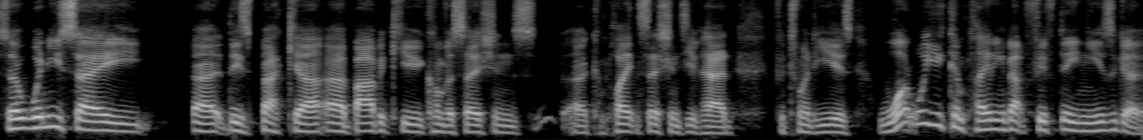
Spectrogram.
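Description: On a very clean recording with a silent background, a man with an Australian accent talks at a fairly quick pace, his medium pitch carried by lively intonation. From Sydney, Australia. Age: 30s. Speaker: podcast host. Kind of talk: interview.

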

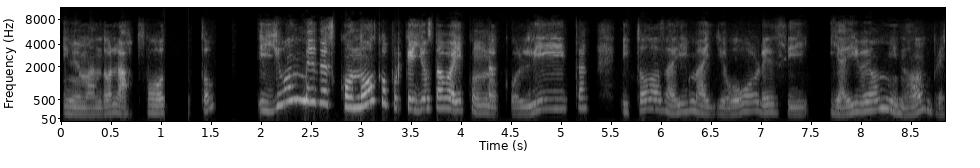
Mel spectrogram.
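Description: In a dry, close sound with no echo, a woman speaks at a fairly slow pace in a medium pitch with very wide pitch swings. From Peru, small Andean village. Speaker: entrepreneur. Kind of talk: interview on live stream.

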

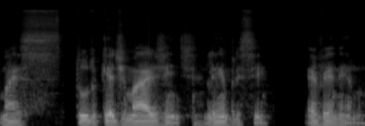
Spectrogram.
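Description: Speaking with a Brazilian accent, a man has a dark, mellow tone. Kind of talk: educational monologue.

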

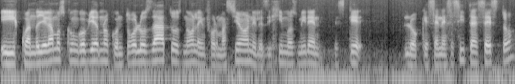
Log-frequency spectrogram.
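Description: A man's fairly high voice with vocal fry, at a fairly quick pace. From northern Mexico, Chihuahua. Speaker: chemist and road safety advocate. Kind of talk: casual interview.

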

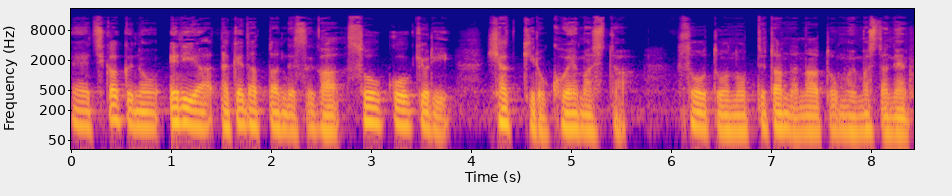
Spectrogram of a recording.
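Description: Deep and low, a man's voice has a dark, mellow tone and ordinary pitch variation. He speaks at a moderate pace. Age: 40s. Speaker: podcast host. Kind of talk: casual diary-style monologue. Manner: frequent filler hesitations.

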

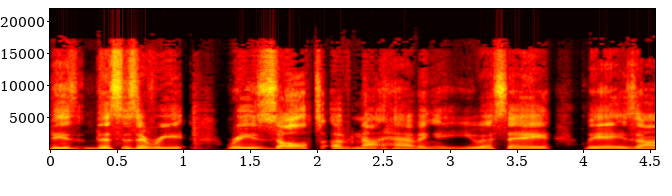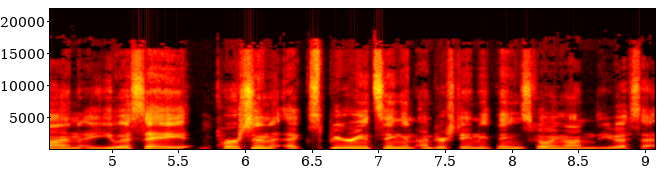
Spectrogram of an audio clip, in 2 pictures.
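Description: A man with an unremarkable speaking voice talks at a moderate pace with ordinary pitch variation, recorded very cleanly against a silent background with a dry, close sound and no echo. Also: medium pitch for a man. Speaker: podcast co-host. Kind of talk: casual banter. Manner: laughs often, jokey.

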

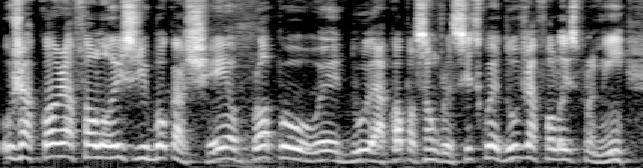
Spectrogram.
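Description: A man speaks fairly quickly with a high voice. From Brazil, Alto Tietê region of São Paulo state. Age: 40s. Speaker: amateur football sports announcer and field reporter. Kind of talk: casual interview.

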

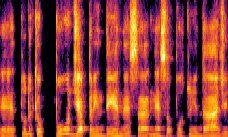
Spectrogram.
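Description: Somewhat breathy, a man speaks at a fairly slow pace with a fairly high pitch and very wide pitch swings. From Brazil, Belém do Pará. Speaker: chemical engineer and professor. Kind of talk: interview. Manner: halting, many fillers.

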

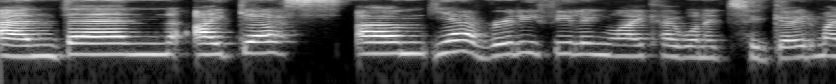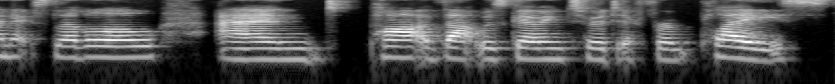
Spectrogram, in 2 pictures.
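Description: A woman's fairly high voice in an English accent, with ordinary pitch variation at a moderate pace, over a quiet background. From England. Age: 30s. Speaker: author and spiritual mentor. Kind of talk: casual interview chat.

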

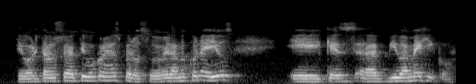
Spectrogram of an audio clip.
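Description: The man's voice sits high in pitch. His pitch variation is ordinary. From Mexico, Sinaloa. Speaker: entertainer and online show host. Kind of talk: casual interview.

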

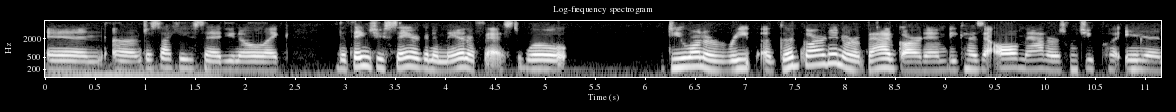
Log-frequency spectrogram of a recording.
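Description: At a moderate pace, a woman with a medium pitch and an unremarkable speaking voice talks with lively intonation. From Wyoming (from age six; born in Wisconsin). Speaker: professional barrel racer. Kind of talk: interview chat. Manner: frequent filler ums.

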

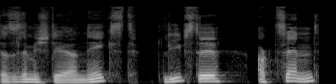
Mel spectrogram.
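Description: An animated tone comes across on a very clean recording with a silent background. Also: man. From Rhineland, Euskirchen area (Eifel). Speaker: podcaster. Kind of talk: casual monologue in dialect.

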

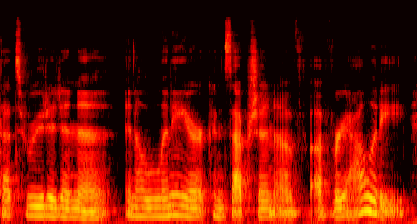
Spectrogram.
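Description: A woman's very deep, low voice with vocal fry at a moderate pace. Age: 30s. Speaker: podcast host and healing mentor. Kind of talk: reflective solo monologue. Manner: warm, gentle.

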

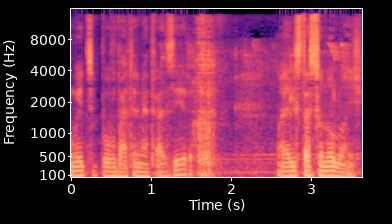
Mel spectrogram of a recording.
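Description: A man at a fairly quick pace. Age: 20s. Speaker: podcast host. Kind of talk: casual monologue. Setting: in a car on the street. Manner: hesitant, many fillers.

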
